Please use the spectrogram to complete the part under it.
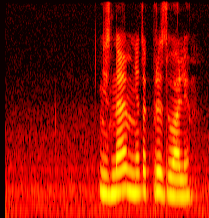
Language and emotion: Russian, neutral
